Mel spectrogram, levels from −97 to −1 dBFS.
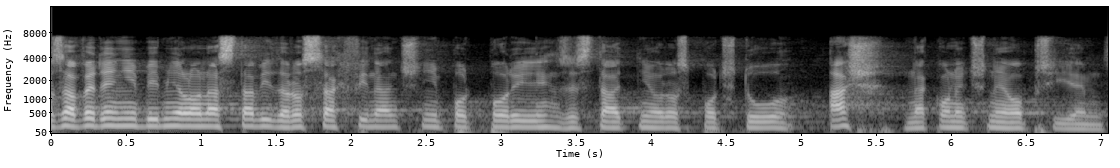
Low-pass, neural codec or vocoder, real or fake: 7.2 kHz; none; real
